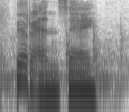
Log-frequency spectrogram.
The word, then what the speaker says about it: Firenze: This is the first of two episodes on the city of Firenze. That is the proper Italian pronunciation of Florence.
